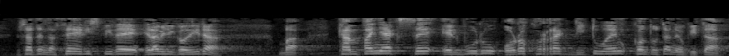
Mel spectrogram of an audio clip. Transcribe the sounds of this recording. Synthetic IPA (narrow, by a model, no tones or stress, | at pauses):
e̞sat̪e̞nd̪ase̞ːɾispiðe̞eɾaβ̞iʎiko̞ð̞iɾa̰ | ba | kampaɲakse̞elβuɾuʔo̞ɾo̞ko̞rakd̪it̪ue̞ŋko̞nt̪ut̪ane̞wkit̪a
